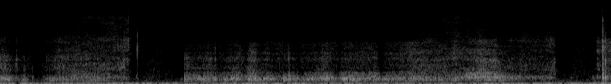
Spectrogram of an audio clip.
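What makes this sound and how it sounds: Long nails tap and scratch along the top edge of a closed, hollow, glossy printed cardboard gift box. A steady, soft, papery scraping with a low, hollow body runs throughout, broken by a few short, bright taps. The taps stop quickly, with almost no ring.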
